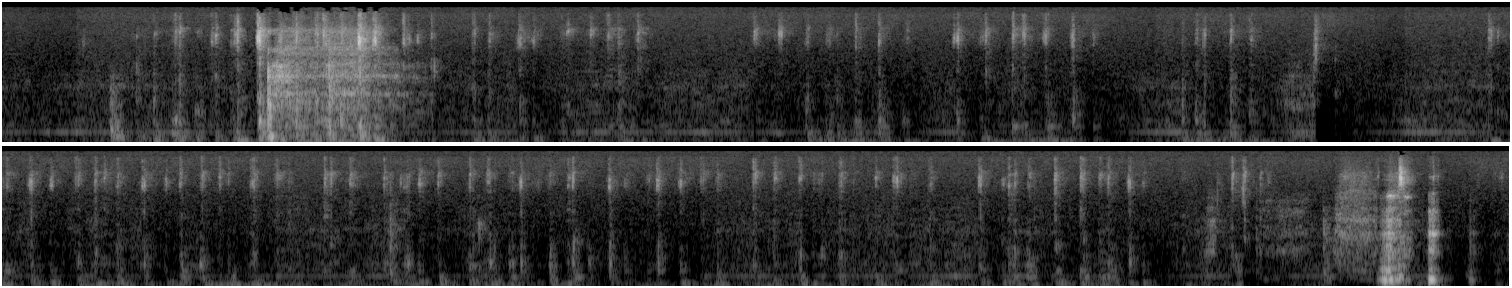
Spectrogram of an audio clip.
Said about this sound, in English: I appreciate this is more me typing for my own amusement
